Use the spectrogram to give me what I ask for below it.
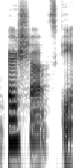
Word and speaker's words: Karshovski: Like, people expect there to be like a silent letter in there or anything like that, but it's what it reads like. So Karshovsky.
